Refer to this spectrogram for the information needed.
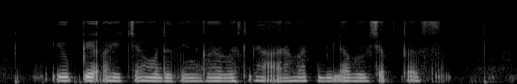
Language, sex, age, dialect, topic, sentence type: Marathi, female, 25-30, Southern Konkan, banking, statement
